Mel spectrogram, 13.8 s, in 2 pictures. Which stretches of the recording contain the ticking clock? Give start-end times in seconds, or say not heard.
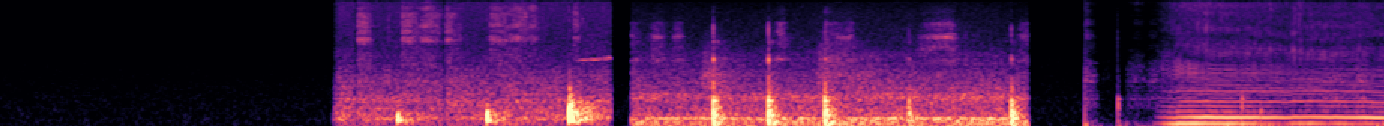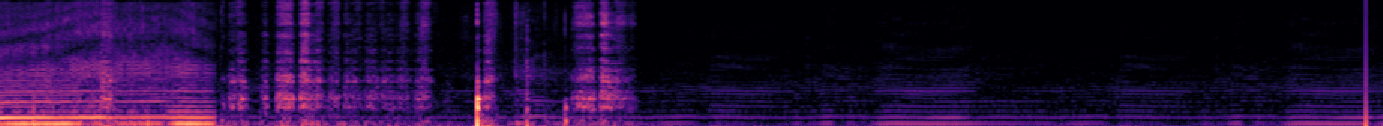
not heard.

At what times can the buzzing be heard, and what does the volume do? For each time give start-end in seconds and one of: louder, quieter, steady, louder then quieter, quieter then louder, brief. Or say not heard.
5.8-13.7 quieter.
